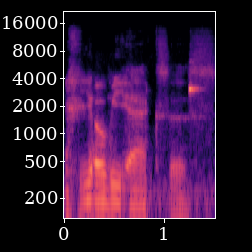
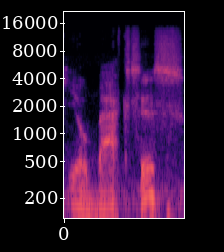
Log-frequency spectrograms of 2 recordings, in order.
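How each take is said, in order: First: The name is said with more syllables. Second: The name is said with fewer syllables. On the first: The speaker calls it right. "There you go. You got it right" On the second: The speaker calls it wrong. "what's an easier way to say that without fewer syllables?"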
